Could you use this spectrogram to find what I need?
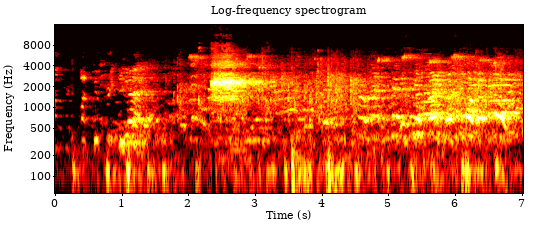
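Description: A crowd cheers and claps in a large echoing gym.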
